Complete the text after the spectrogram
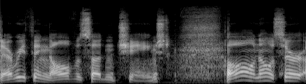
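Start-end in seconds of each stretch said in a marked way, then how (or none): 2.3-3.1 higher, suddenly polite retreat; backpedaling telemarketer. Retold or imitated. Telemarketer taking back the offer, in a suddenly polite retreat. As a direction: backtrack politely, caught out. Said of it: "tone of voice changed".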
